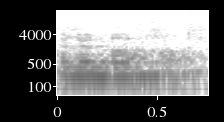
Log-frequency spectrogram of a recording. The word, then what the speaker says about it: Nonhoff: My name is Nonhoff. You want to I can spell it?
